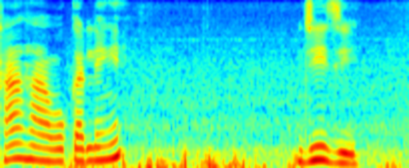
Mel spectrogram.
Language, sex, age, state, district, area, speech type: Urdu, female, 30-45, Bihar, Gaya, urban, spontaneous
